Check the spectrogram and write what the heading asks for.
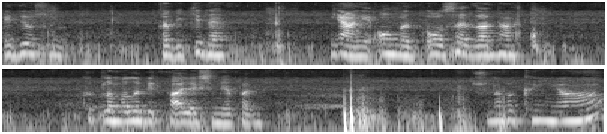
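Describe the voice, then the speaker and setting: A woman vlogging casually from a village house, calling and cooing to her cats in a high, excited voice and laughing often. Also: measured pace, long pauses, narrow, tinny audio, noisy background.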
